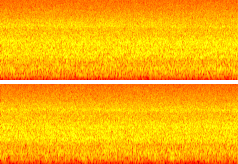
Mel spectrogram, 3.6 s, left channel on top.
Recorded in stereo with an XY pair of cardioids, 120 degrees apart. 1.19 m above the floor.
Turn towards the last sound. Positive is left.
No sound to turn to.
